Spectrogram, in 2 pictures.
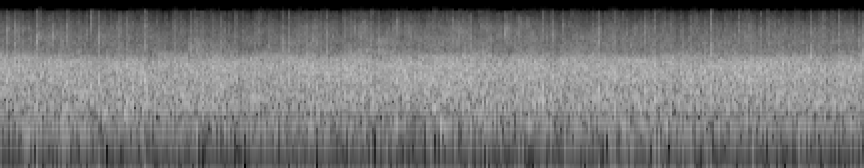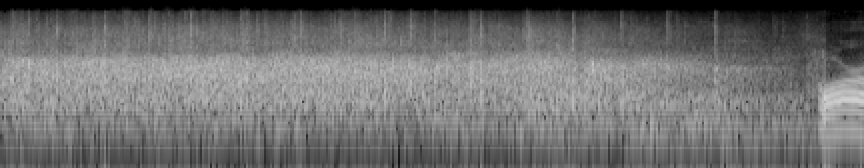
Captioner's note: applause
